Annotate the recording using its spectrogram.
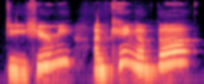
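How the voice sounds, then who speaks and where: A woman's voice: fairly high pitch, unhurried, creaky. A woman voicing a bossy, blustering prairie dog in a children's storybook, speaking emphatically. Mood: boastful. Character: bossy snarling prairie dog, self-proclaimed fuzz king. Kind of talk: children's storybook read-aloud.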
